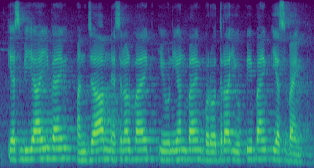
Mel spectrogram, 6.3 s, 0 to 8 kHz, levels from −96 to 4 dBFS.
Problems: constant background noise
